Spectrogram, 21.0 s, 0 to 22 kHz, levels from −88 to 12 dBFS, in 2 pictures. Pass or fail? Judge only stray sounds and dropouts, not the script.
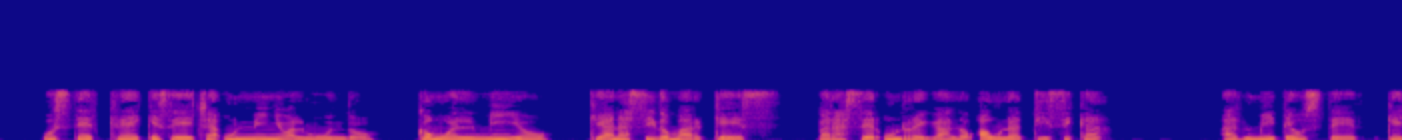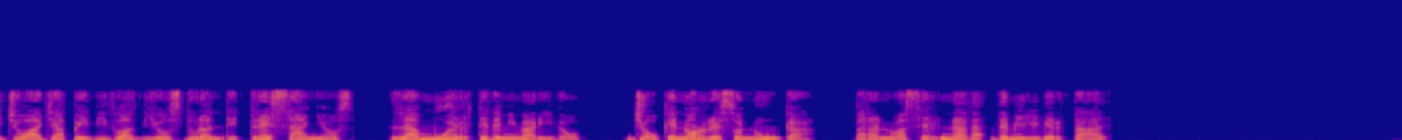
pass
